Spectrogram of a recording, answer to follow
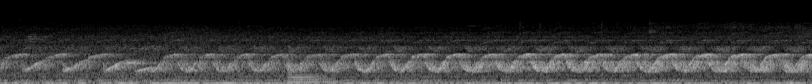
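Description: A fast, repeating rising wail, about four sweeps a second, like a siren's yelp. It runs over the low steady hum of the idling car and its air-conditioning blower.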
